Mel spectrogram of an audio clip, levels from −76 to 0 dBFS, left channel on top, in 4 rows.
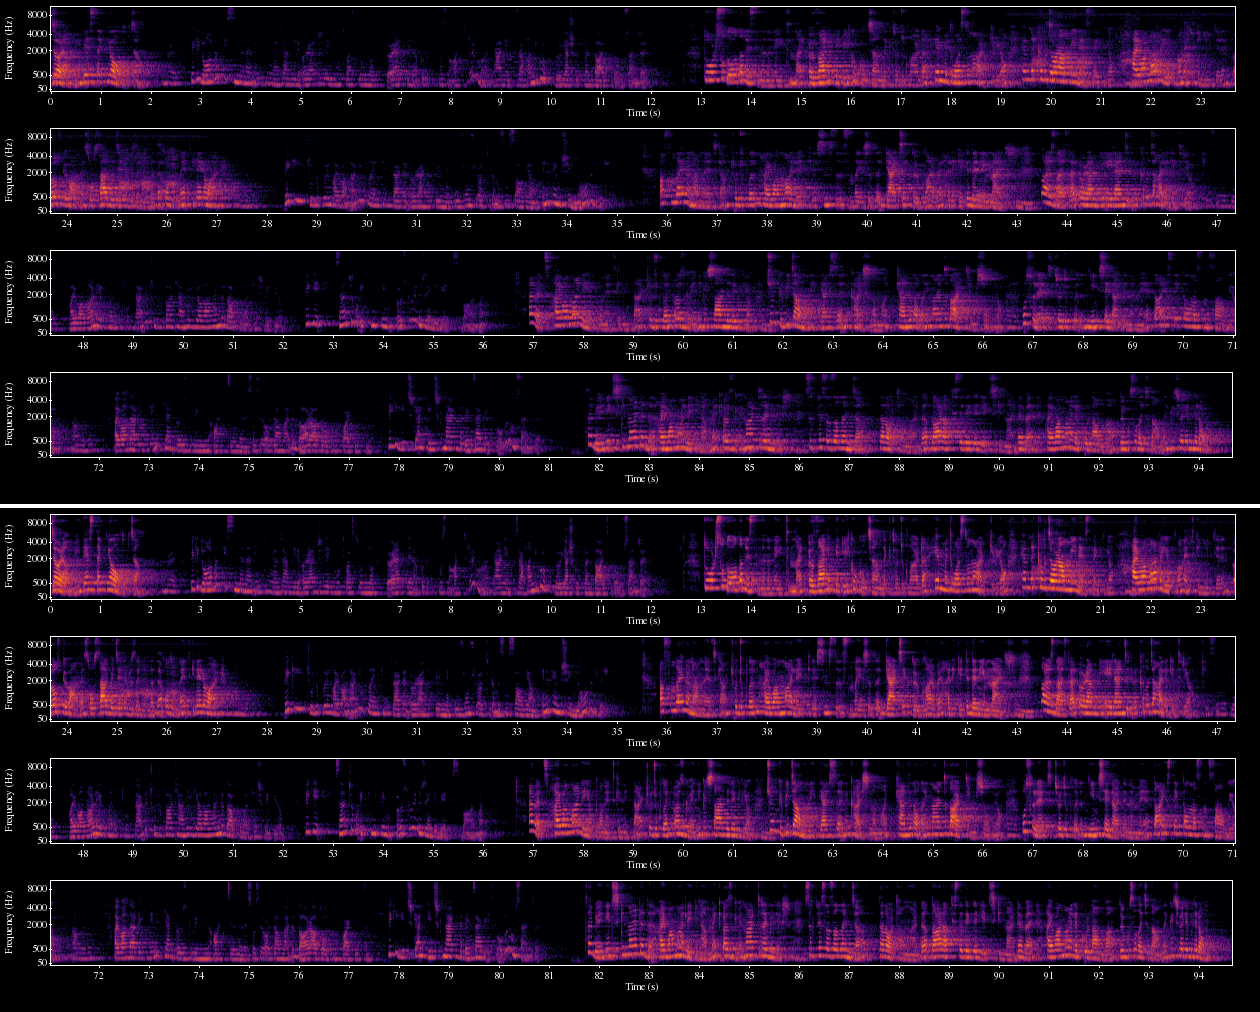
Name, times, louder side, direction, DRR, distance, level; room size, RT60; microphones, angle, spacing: voice 1, 0.0-1.8 12.7-27.1 35.5-46.5 56.9-71.2 81.7-94.2, right 2 dB, 90° right, 3 dB, 1.1 m, -31 dB
voice 2, 2.2-11.9 21.5-21.8 27.3-27.8 28.1-34.8 42.9-43.4 46.7-56.0 61.5-61.9 66.4-66.7 71.3-80.8 85.9-86.3, right 1 dB, 25° right, 3 dB, 0.7 m, -42 dB
sound 1, 19.1-26.9, left 2 dB, 25° left, 0.8 m, -46 dB
22.5 x 7.7 x 3.3 m, 2.1 s
head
